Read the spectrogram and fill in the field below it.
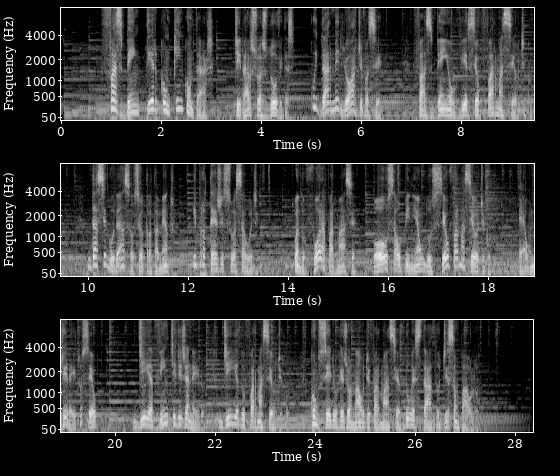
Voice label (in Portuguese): COMERCIAL RADIO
